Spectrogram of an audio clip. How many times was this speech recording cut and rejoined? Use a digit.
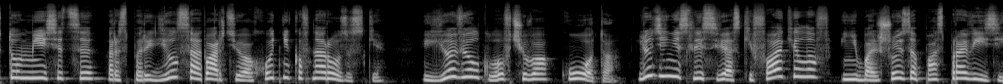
4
